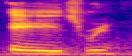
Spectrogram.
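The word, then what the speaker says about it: Ayds: it does aids candy bar still exist aids pronounced aids reducing plan candy is discontinued appetite suppressant candy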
